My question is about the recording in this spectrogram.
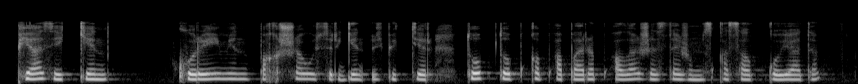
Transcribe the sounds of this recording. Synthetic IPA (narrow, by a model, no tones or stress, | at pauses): pʰiaze̞kʲːe̞ŋ | kʰoɾejme̞nb̥ɑqʃɑwɵsɪɾɡʲe̞nʊzbe̞k̚t̪e̞ɾt̪ʰo̞p̚t̪ʰo̞pqəpɑpɑɾəpɑlˠɑʒɑsd̪ɑjʒʊməsqɑsɑlˠəp̚qʰo̞jɑd̪ə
